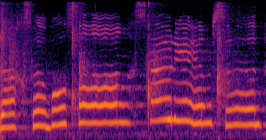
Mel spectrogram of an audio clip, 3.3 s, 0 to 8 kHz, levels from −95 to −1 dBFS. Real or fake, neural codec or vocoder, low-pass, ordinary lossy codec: real; none; none; none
